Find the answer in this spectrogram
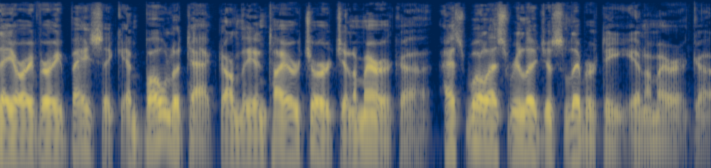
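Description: A man talks at a moderate pace with a very deep, low pitch, vocal fry and a solemn tone. His pitch swings very widely and he hardly pauses at all. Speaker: audiobook narrator. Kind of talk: rally speech, urgent sermon-like exhortation read from a book. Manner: urgent, forceful, impassioned; solemn, preacher-like, building emphasis.

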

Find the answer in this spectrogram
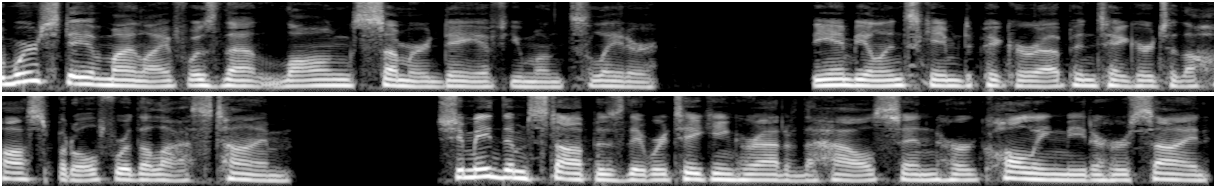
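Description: A plain, everyday voice moves at a fairly quick pace with fairly even intonation over a quiet background. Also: man, fairly high pitch for a man. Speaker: audiobook narrator. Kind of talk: audiobook reading of a first-person memoir. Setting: studio.

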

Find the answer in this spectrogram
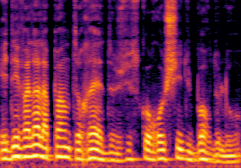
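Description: Over a quiet background, a man talks very slowly in a soothing, dark, mellow tone with very wide pitch swings. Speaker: audiobook narrator. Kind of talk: bedtime story, scripted narration read aloud. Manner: slow, soothing, hushed storytelling pace; gently expressive, voicing characters with shifts in tone.

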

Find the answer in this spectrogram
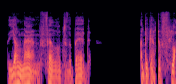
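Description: The sound is dry and close, with no echo. Delivery is somewhat breathy, at a moderate pace with fairly even intonation. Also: man. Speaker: audiobook narrator. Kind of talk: dramatic audiobook narration of horror/sci-fi fiction. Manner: suspenseful, vivid, building tension with changes of pace.

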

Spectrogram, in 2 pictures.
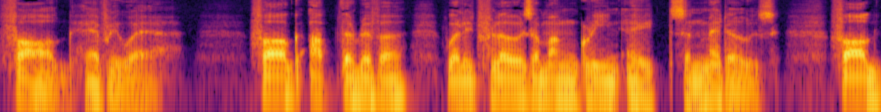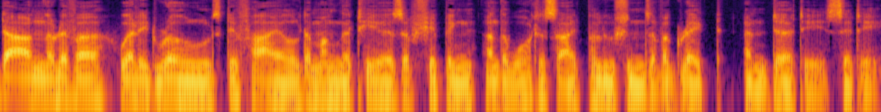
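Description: A man's theatrical, very deep and low voice with vocal fry, ordinary pitch variation and a moderate pace. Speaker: audiobook narrator. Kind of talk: dramatic audiobook narration of Dickens, atmospheric and richly descriptive. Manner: measured, vivid, theatrical.

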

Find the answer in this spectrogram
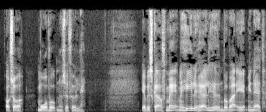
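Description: An ordinary speaking voice from a man, medium in pitch, at a moderate pace with lively intonation over a quiet background. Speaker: audiobook narrator. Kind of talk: audiobook reading of a first-person crime thriller. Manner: hushed, tense, calculating inner monologue.

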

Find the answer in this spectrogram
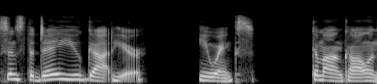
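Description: The pitch moves in an ordinary way through this plain reading aloud. Nothing but quiet sits behind it.

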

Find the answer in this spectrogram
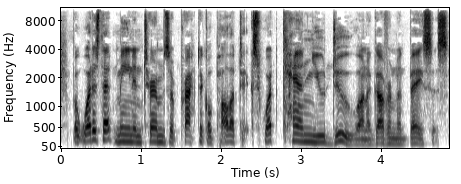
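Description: In a dry, close recording with no echo, a man with an ordinary speaking voice talks at a moderate pace in a fairly high pitch, his intonation lively. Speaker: radio host. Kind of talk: interview.

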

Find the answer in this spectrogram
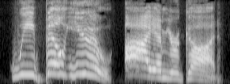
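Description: Bellowing in a put-on character voice, the speaker has a fairly high pitch and very wide pitch swings.

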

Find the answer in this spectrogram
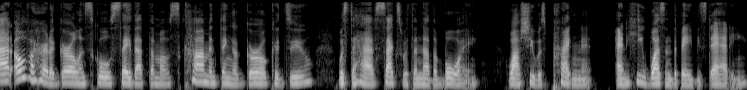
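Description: A woman with a fairly low pitch speaks at a moderate pace in an animated tone, with ordinary pitch variation. The sound is dry and close with no echo, over a quiet background. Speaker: audiobook narrator. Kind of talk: dramatic first-person audiobook narration. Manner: gritty, sassy, street-smart, confessional; animated, with dry, sarcastic bite.

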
